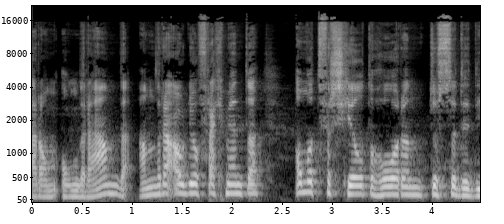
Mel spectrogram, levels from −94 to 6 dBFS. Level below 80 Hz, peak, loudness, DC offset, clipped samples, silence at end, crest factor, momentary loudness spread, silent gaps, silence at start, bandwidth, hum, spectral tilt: -56 dBFS; 0 dBFS; -16 LUFS; under 0.1%; under 0.1%; 0 s; 16 dB; 6 LU; none; 0 s; 19 kHz; none; -5 dB/octave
